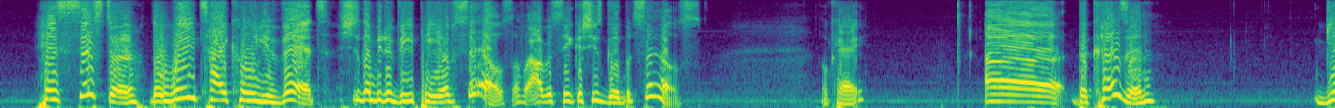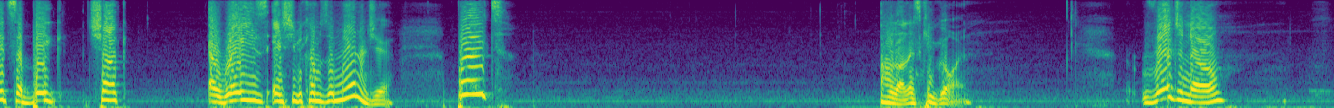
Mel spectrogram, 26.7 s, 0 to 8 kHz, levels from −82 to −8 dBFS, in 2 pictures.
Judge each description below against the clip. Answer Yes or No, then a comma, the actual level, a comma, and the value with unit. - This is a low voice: No, high, 190 Hz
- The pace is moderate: No, slow, 90 wpm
